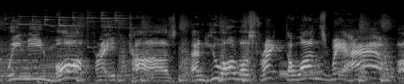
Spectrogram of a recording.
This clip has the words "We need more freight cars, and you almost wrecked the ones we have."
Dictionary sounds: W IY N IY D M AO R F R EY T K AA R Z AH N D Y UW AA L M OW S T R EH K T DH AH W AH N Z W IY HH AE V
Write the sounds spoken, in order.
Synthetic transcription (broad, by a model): W IY N IY D M AO R F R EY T K AA R Z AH N Y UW AA L M OW S T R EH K DH AH W AH N Z W IY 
